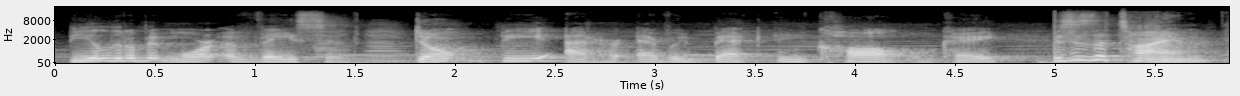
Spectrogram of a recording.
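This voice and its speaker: A man's voice: fairly high pitch, lively intonation, moderate pace, a little mellow. A man in his thirties hosting a casual dating advice vlog, blunt and bro-ish, who keeps asking "okay?" and calling his viewers "guys". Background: faint background music.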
